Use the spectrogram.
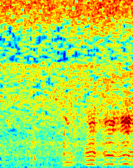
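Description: A goat bleats once in a short, faint, wavering cry over steady background noise.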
